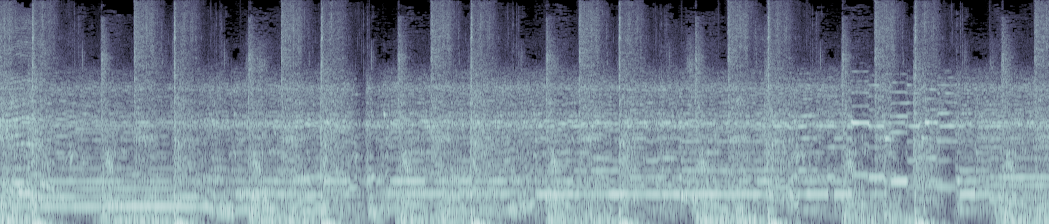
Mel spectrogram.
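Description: Rock song's instrumental break: distorted electric guitar playing long held notes over a steady drum beat, with no singing.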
